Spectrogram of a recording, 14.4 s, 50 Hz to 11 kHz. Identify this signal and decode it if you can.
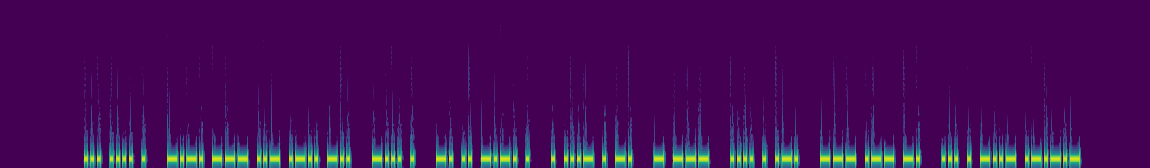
Morse code, heard as a keyed tone, about 32 wpm, 700 Hz. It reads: SHE COULD BE NICE EVEN TO HER OWN SEX.
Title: Sentences from Top 1600 Words 30wpm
